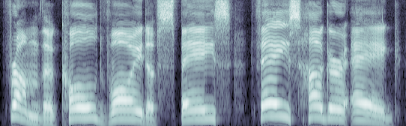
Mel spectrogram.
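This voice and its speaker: A man voicing a grandiose ancient arena master who makes drawn-out showman's proclamations in a fantasy battle story. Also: high voice, sing-song, smooth, no room sound, clean studio sound, pitched above the performer's own voice, heavily acted. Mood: booming announcement.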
